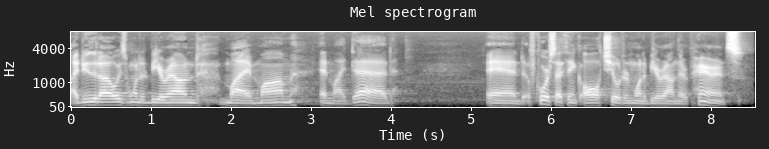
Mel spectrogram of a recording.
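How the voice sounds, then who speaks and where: This young Californian man speaks at a normal pace with a lowish, fairly even voice that is a bit bright, clear and resonant. Congested and under the weather, he tells his life story in a testimony interview, plain-spoken and reflective, restarting often.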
